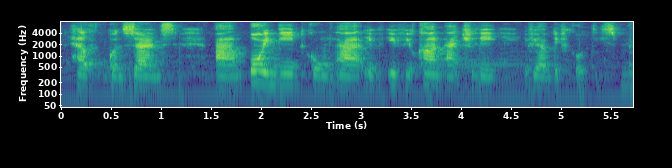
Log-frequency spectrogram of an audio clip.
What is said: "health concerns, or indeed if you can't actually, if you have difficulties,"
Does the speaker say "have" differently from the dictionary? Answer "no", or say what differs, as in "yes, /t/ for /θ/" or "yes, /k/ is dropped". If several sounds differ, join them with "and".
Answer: no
